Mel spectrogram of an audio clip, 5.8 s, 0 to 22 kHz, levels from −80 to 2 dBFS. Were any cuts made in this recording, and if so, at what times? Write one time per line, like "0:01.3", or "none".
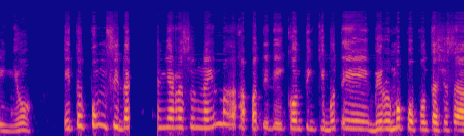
none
